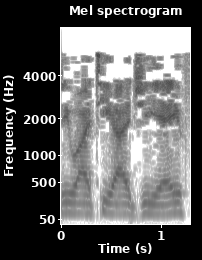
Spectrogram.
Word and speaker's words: Zytiga: Notice this week that there's a approval by, I guess, what, the FDA, this drug, Zytiga, is that how you pronounce it, Zytiga, for prostate cancer, advanced cases of it? – Yes, this is some hope, and it just shows how hard it is to treat advanced cancer.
